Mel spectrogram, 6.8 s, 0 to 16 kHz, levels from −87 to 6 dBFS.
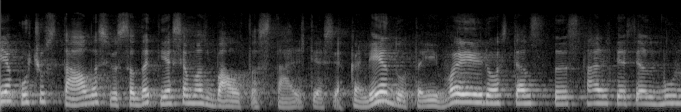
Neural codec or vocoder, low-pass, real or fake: none; 10.8 kHz; real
